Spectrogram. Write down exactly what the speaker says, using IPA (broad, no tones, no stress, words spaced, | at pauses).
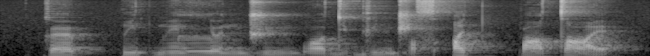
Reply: kœ pːĩt bẽlːɵnd͡ʒymbɔ dyɡynd͡ʒɛsˤ ʔitpːɑ tˤɛ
